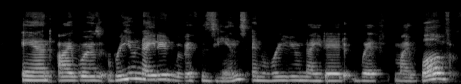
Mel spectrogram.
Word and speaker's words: zine: So a zine, it is pronounced zine and not zine, is short for magazine or sometimes like a fanzine.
